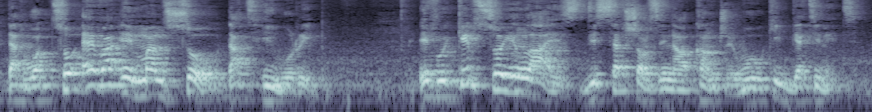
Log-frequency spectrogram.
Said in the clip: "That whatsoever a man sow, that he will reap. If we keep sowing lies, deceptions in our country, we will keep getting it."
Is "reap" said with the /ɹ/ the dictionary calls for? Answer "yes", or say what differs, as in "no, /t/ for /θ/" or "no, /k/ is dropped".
yes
